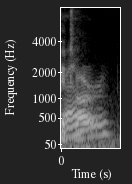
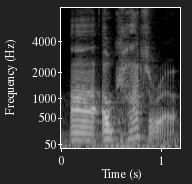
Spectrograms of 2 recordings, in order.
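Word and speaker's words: Katarou: Kataru? Kotaro. Oh my god. I haven't heard this pronounced probably since it aired, so I'm sorry.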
